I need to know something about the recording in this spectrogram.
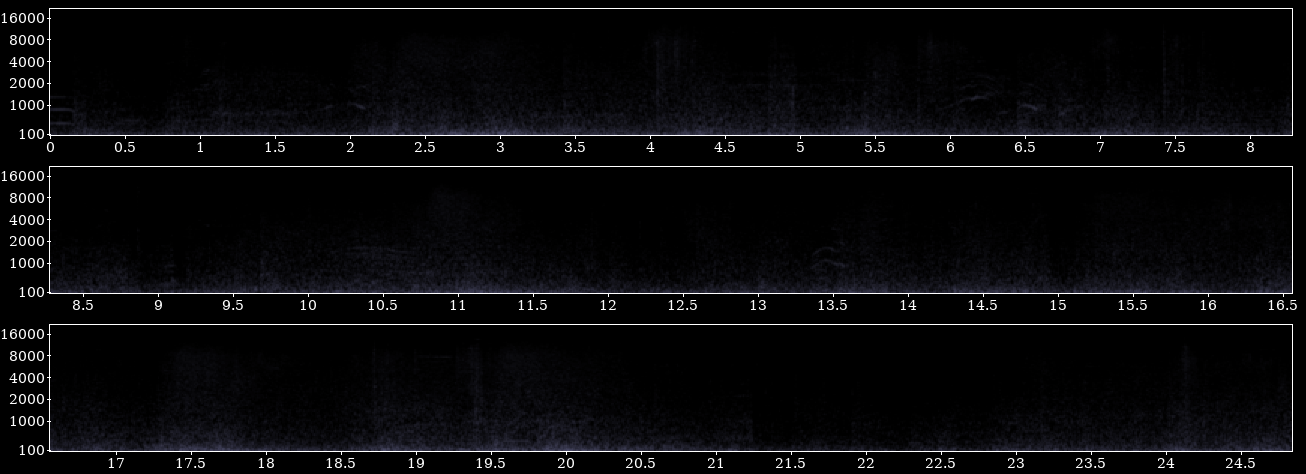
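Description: Spell effects crackle and burst in a game fight.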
